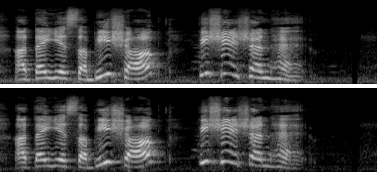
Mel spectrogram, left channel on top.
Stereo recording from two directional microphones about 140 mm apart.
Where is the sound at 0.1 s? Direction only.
15° right (ahead or behind).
